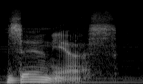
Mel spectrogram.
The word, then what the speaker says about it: Xerneas: This is to be said as Xerneas. Xerneas, not Xerneas. – Not Xerneas. – Z or Z sound. At the beginning, Xerneas.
